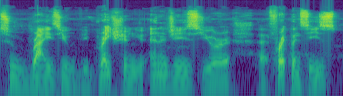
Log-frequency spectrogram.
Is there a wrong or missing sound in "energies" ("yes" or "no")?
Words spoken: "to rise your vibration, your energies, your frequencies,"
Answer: no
